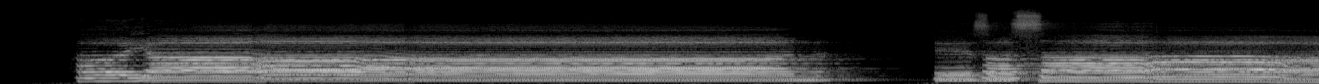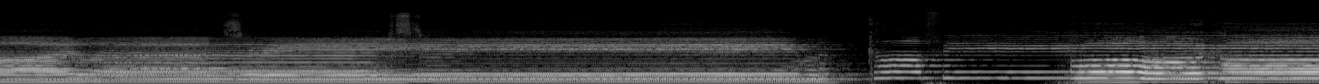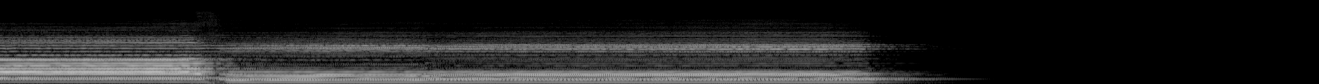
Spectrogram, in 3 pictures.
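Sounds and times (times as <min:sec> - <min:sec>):
barbershop tenor singing: 0:00.8 - 0:08.4, 0:09.4 - 0:35.5.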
